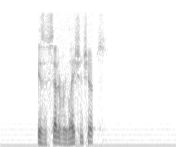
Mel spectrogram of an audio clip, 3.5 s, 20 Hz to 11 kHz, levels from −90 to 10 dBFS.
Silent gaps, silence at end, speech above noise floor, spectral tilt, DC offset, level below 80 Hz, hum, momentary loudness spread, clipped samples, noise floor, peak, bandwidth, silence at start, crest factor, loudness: none; 1.45 s; 32 dB; -5.5 dB/octave; under 0.1%; -78 dBFS; none; 10 LU; under 0.1%; -77 dBFS; -26 dBFS; 8.4 kHz; 0.75 s; 22 dB; -45 LUFS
